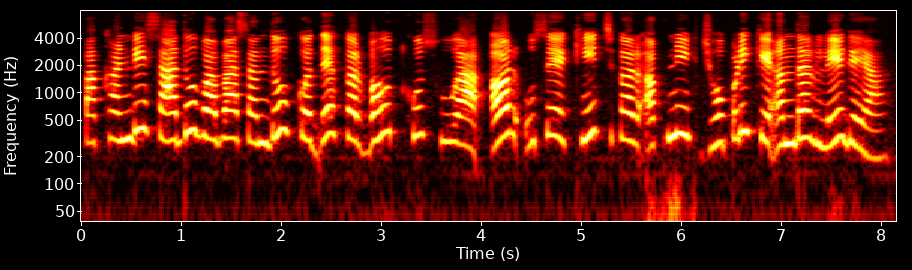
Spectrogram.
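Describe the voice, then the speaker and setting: A woman narrating a scripted children's story in a measured storytelling manner. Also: high voice. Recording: slightly dull, lo-fi sound.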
